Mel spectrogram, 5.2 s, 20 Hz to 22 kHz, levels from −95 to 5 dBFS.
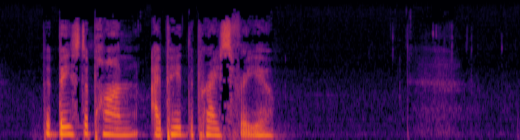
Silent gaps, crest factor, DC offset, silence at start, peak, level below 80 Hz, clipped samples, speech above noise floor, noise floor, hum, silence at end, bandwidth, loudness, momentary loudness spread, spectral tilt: none; 24 dB; under 0.1%; 0.45 s; -8 dBFS; -62 dBFS; under 0.1%; 39 dB; -68 dBFS; none; 2.4 s; 14.5 kHz; -29 LUFS; 9 LU; -4.5 dB/octave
